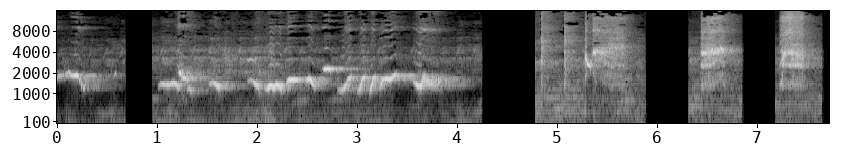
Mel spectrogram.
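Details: White-rumped shama singing in the morning, used to stir silent shamas into song: a flowing series of whistled, warbled phrases, then three short harsh buzzy bursts separated by silences.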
